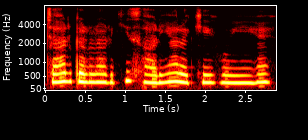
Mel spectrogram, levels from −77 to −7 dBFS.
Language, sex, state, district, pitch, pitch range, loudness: Hindi, male, Madhya Pradesh, Bhopal, 285 Hz, 270-295 Hz, -16 LUFS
